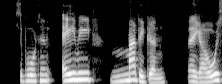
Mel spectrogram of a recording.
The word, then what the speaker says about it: Amy Madigan: Weapons has Amy Magnus. I can't pronounce her name. I'm so sorry. What's her name supporting Amy Madigan?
